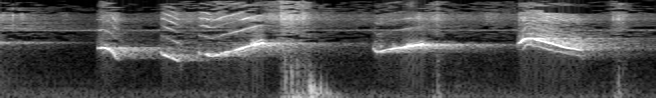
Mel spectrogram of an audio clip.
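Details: Cipoh (common iora) singing gacor-style for masteran: short whistled phrases that dip and then rise, four in about three seconds, with a brief rushing noise in the middle.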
